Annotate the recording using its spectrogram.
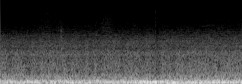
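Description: Steady low rumble of road and engine noise inside a moving car's cabin, driving in freeway traffic.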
